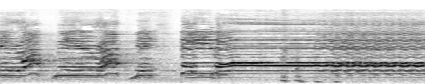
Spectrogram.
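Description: Female backing vocalists singing in harmony over a blues band track: short phrases that each slide up in pitch, about one a second, then after a short break a long held note.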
